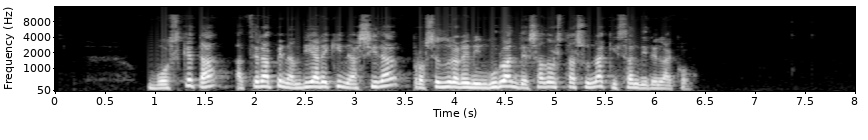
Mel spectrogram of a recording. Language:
Basque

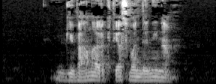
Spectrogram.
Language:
Lithuanian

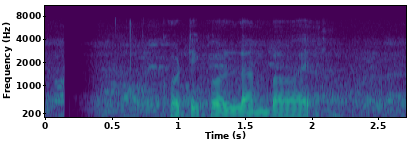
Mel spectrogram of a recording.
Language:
Sinhala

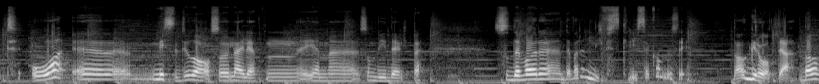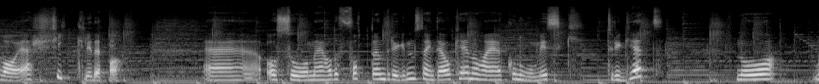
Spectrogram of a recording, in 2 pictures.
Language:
Norwegian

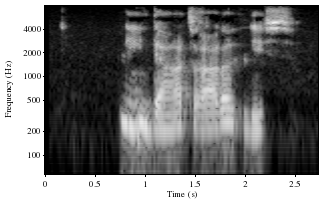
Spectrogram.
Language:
Kabyle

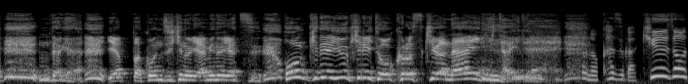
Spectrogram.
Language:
Japanese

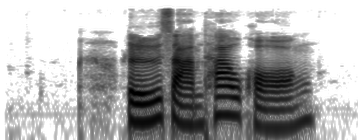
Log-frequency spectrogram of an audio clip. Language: Thai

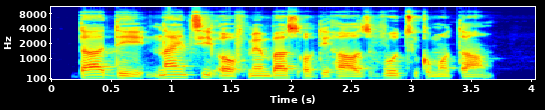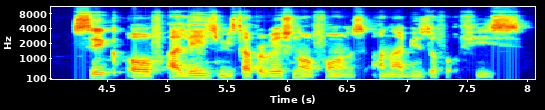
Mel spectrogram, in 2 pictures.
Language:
Nigerian Pidgin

